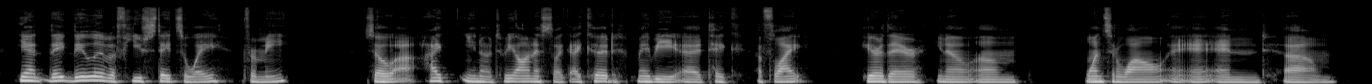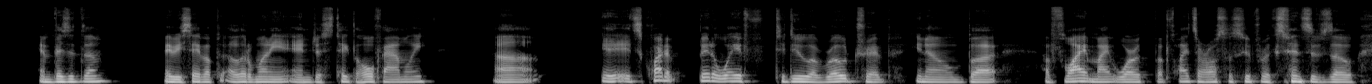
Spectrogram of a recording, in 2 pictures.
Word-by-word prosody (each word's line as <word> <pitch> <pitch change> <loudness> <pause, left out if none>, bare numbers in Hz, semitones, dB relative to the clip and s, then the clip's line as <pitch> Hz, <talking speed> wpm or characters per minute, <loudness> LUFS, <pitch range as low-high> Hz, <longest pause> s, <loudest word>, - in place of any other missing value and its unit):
Yeah, 175 -2 +7
they 170 -1 +4
they 170 +4 +5
live 180 -3 +6
a 140 - +2
few 145 +3 0
states 140 -1 0
away 125 +4 -1 0.2
from 125 -3 -2
me. 130 +7 -1 0.8
So, 130 -1 +3
I - - -2
I 155 -2 +2
you 140 -8 +2
know, 125 -3 +2
to - - -12
be 140 -1 +2
honest, 130 -1 +1
like, 115 -3 -4
I 120 -1 0
could 135 -2 0
maybe, 125 -2 +2
uh, 115 -1 -1
take 120 -2 -5
a - - -2
flight 125 +1 0 0.5
here 135 0 +5
or - - +5
there, 120 -3 +1
you 130 - -3
know, 115 0 -1
um, 115 -1 -3 0.6
once 130 0 +3
in 125 - +2
a - - +1
while 115 +1 0
an 125 -6 -4
an 115 +1 -2
and, 110 -2 -3 0.2
um 110 0 -2 0.7
and 115 -2 +2
visit 125 0 +3
them. 135 +2 +1 0.5
Maybe 120 -2 +5
save 115 +2 +2
up 115 - -2
a - - -3
little 115 0 +2
money 120 +1 +1
and 110 -2 -1
just 110 - -5
take 125 -2 0
the 105 - -4
whole 120 +1 +3
family. 120 +2 -2 0.7
Uh, 110 0 0 0.7
i - - 0
it's 130 -1 +1
quite 180 +6 +1
a - - 0 0.2
bit 165 -1 +2
away 145 0 +3
f 140 +1 -7
to 130 - -3
do 125 -1 +4
a 110 - +1
road 125 +5 +3
trip, 115 -4 -3 0.2
you 130 - -2
know, 110 -2 -2
but 110 0 +1 0.4
a - - -1
flight 135 +6 +3
might 120 0 0
work, 115 0 -1
but 115 - -7
flights 130 0 -4
are 115 -1 0
also 120 +1 -3
super 130 0 -2
expensive, 120 +1 +1
so, 110 -1 0
120 Hz, 180 wpm, -23 LUFS, 115-135 Hz, 0.8 s, Yeah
